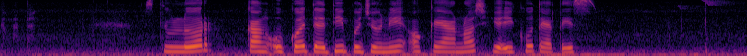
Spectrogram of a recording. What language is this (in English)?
Javanese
